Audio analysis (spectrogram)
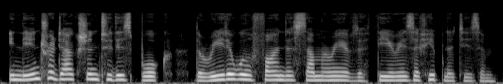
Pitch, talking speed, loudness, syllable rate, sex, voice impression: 200 Hz, 205 wpm, -17 LUFS, 5.6 syllables/s, female, feminine, slightly adult-like, slightly intellectual, calm, slightly reassuring, slightly kind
